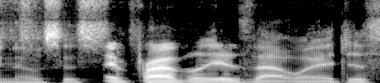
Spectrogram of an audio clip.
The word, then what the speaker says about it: gnosis: Like in gnosis, you don't say I gnosis, agree. you say gnosis.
